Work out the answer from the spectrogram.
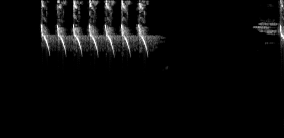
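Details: Lure recording of a bar-winged prinia, meant to get kept birds singing: a quick burst of seven sharp, falling whistled notes in even rhythm, then near silence with a faint high note at the end.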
